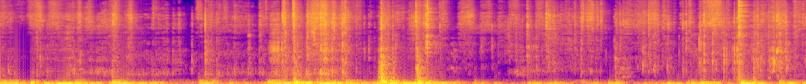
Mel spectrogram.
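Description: Cardboard perfume boxes being handled and opened: the outer carton scraping and rubbing as the white inner box is slid out and its flaps opened, with irregular taps and rustles.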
